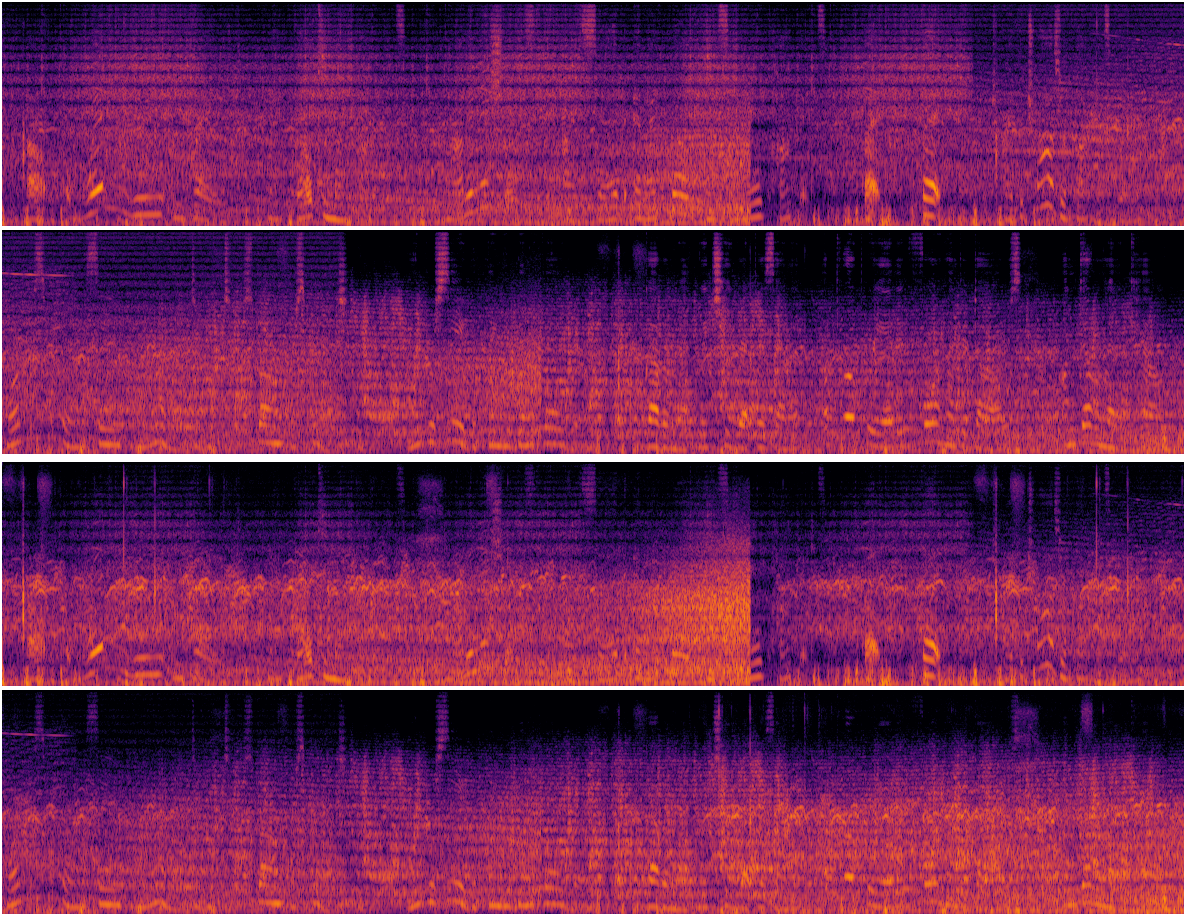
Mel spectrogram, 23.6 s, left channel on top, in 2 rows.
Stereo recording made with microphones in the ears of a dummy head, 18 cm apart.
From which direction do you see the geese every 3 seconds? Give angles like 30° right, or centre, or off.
50° right, 50° right, 50° right, 30° right, 20° left, 40° left, 30° right, 40° right.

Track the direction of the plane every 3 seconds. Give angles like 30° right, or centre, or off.
60° left, 50° left, 50° left, 40° left, 30° left, 10° left, 10° right, 30° right.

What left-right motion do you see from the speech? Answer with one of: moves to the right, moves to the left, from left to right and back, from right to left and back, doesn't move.
doesn't move.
